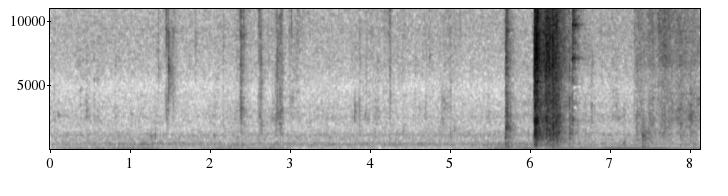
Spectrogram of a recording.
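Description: Close-up mouth sounds of someone biting and chewing a piece of pizza crust, with soft clicks. A short, loud crackling noise comes about six seconds in, over a steady low hum.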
